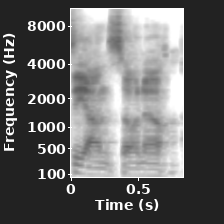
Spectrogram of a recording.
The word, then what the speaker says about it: Sion Sono: So first up, we have the director, Sion Sono. I'm not quite sure if I'm pronouncing that right. – Yes, Sion Sono.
